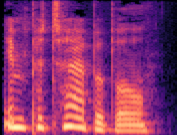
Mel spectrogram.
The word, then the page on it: imperturbable: British English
